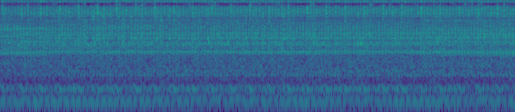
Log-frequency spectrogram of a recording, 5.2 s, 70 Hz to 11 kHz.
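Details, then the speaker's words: 1998 Mercedes-Benz E300 OM606 diesel, 185,000 miles, at 9,000 ft in Colorado, hot idle during the Diesel Purge cleaning with smoke still showing. An uneven, lumpy clatter of about 160 beats a minute gives a rough idle. The owner suspects poor injectors. "I haven't had the car probably seven or eight years and it's never ran fantastic I think the injectors would just kind of it spits these batteries a little here and there"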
